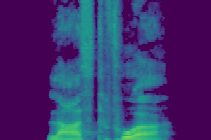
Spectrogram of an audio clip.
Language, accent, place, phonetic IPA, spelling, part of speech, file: German, Germany, Berlin, [ˌlaːst ˈfoːɐ̯], last vor, verb, De-last vor.ogg
- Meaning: second-person singular/plural preterite of vorlesen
